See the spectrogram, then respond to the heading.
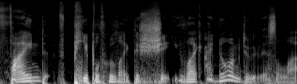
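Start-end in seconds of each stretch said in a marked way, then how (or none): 0.0-2.0 crisp close-mic enunciation, lower and louder. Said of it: "I'm enunciating my words, especially my P's".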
